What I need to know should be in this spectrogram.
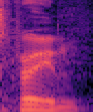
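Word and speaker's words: Frome: Well, you're right. It's Froom.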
